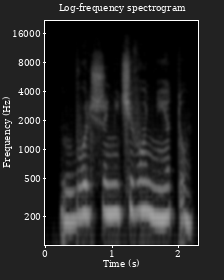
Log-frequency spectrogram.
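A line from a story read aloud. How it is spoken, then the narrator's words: Quiet reply, nurse. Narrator (Russian): тихо отвечает медсестра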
